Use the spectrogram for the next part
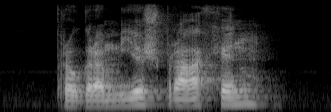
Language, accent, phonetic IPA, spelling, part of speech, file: German, Austria, [pʁoɡʁaˈmiːɐ̯ʃpʁaːxən], Programmiersprachen, noun, De-at-Programmiersprachen.ogg
- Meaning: plural of Programmiersprache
